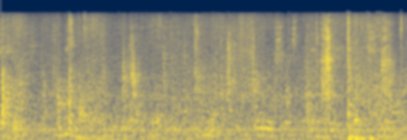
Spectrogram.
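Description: Classroom room noise: faint, indistinct murmur of voices with scattered clicks, knocks and paper rustling over a steady low hum.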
